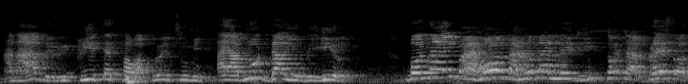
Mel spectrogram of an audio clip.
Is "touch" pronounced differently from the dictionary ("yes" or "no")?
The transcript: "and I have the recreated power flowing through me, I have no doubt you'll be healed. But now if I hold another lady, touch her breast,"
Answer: yes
